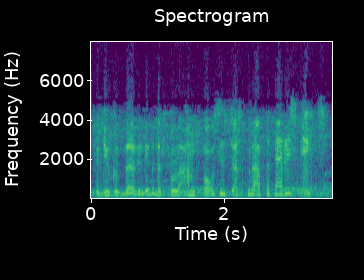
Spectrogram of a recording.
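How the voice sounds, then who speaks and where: A man's voice: sits high, sing-song, brisk. An actor playing a wry, crafty king of France in disguise, with theatrical delivery in 1930s radio drama style. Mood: wry, testy. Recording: muffled 1930s radio broadcast with music.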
